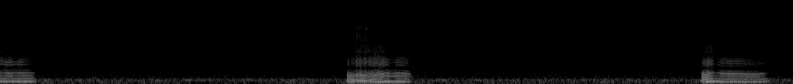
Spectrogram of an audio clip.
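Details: Loud rumbling snores with a rising tonal buzz every three to four seconds between quiet pauses, from a sleeping female cat.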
